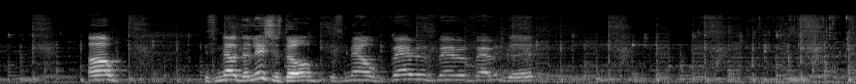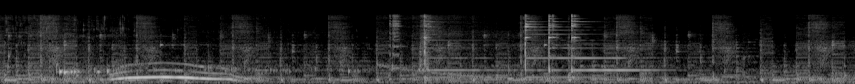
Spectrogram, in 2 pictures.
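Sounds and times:
speech: 0.9 - 1.4, 2.0 - 5.6, 9.7 - 10.7
wine pouring into a glass with gurgling: 7.0 - 12.2
light glassy clinks and taps: 12.4 - 15.5.

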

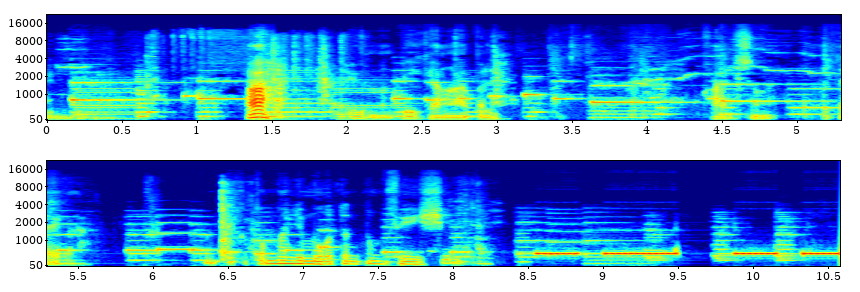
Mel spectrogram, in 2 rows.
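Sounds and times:
speech: 0.1 - 1.7, 2.4 - 3.1, 4.4 - 5.6, 6.4 - 8.4
telephone ringing with an electronic warbling tone for an incoming call: 8.6 - 10.5.

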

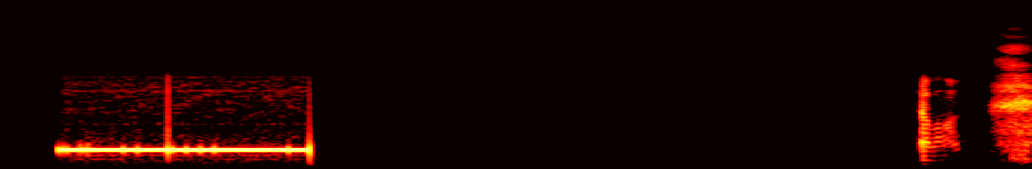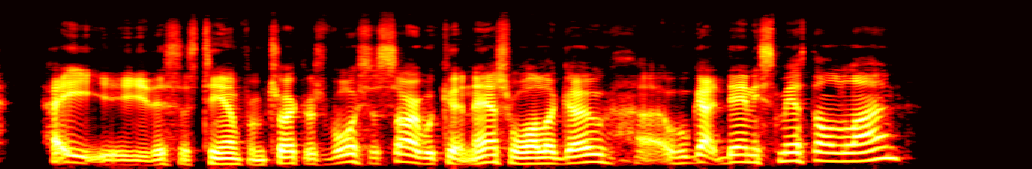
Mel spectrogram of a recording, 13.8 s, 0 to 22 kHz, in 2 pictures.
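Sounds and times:
telephone dial tone while placing a call: 0.4 - 2.1
speech: 7.2 - 13.0.

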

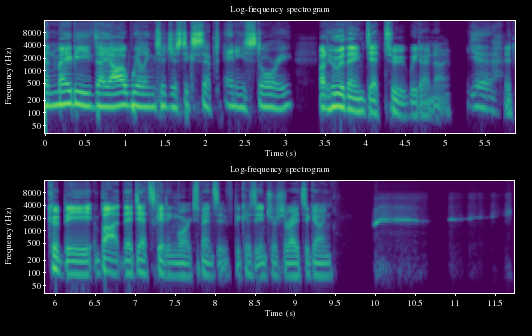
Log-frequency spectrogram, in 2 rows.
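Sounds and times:
speech: 0.0 - 10.2
person whistling a rising tone: 10.0 - 11.5.

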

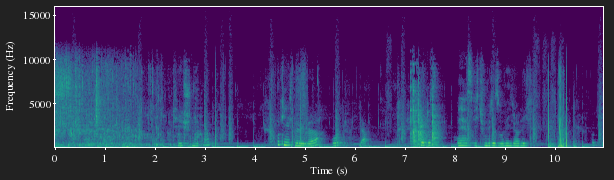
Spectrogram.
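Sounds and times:
water running from a tap: 0.0 - 3.7
speech: 2.5 - 3.2, 4.6 - 6.4, 7.3 - 9.6.

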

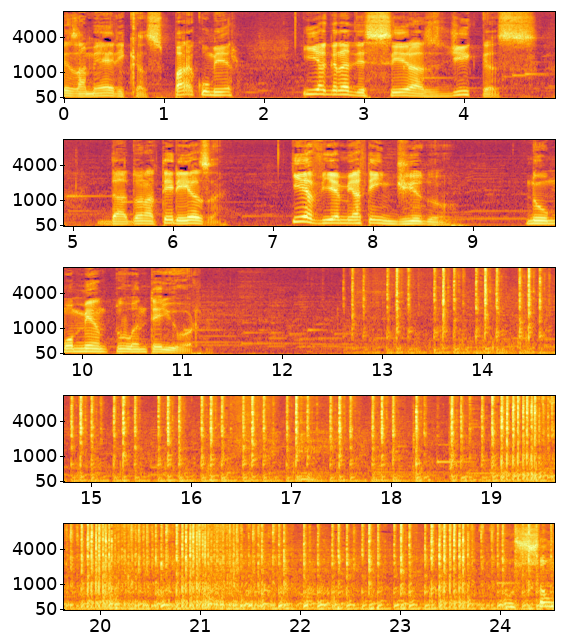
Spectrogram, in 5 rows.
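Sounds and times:
speech: 0.0 - 1.8, 2.4 - 6.6, 7.2 - 8.9, 9.5 - 11.2
motorcycle engine revving: 12.6 - 24.5.

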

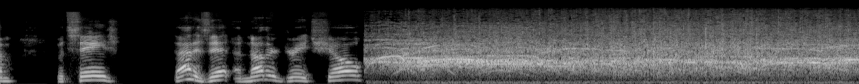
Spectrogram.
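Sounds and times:
speech: 0.0 - 1.2, 1.8 - 3.8
crowd applauding: 3.7 - 8.5.

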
